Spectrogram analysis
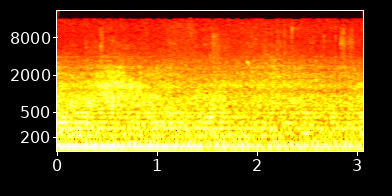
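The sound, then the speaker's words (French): A loud, steady engine drone from large, heavy propeller transport aircraft flying slowly and low overhead at the close of a parade, with strong low rumbling tones filling the whole few seconds and no voices. “Donc ce sont des gros porteurs, ce sont des avions de transport.”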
